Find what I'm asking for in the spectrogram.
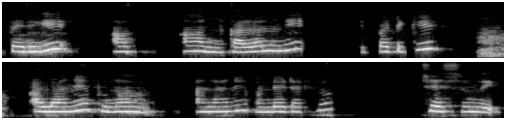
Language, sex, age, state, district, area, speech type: Telugu, female, 18-30, Telangana, Mulugu, urban, spontaneous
